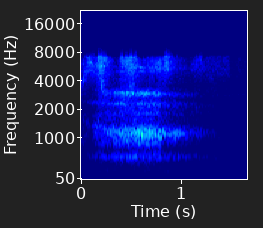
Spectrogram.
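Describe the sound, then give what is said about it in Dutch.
A single drawn-out yawn, breathy and soft with a faint voiced tone, swelling and then fading over under two seconds, with no talking. “Ah, ik moet ook even goed gapen.”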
